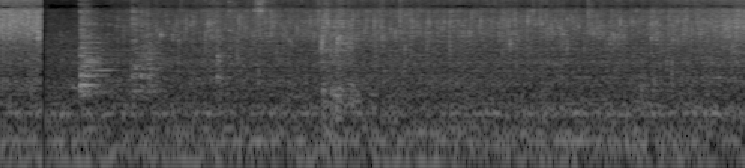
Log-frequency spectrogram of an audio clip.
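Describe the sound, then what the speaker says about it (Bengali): Fish frying in a pan gives off a steady, close sizzle that holds evenly throughout, with a brief dip near the start. "আস্তে আস্তে মাছটা ভাজি দেবো"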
